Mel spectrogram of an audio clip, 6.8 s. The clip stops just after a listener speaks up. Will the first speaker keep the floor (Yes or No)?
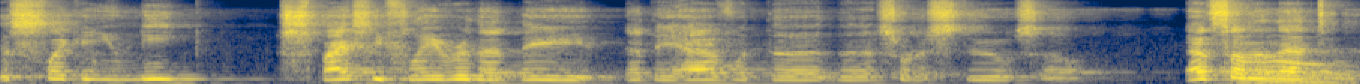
Yes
